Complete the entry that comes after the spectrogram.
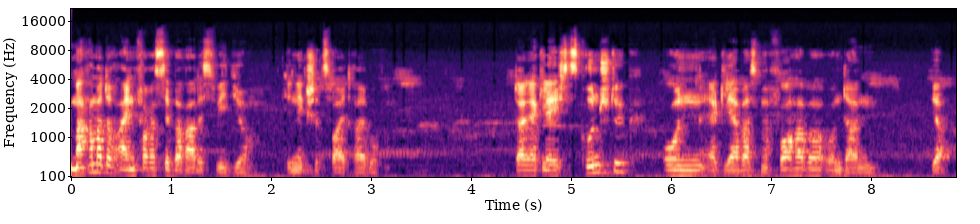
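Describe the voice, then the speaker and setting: The speaker uses lively intonation at a moderate pace, with long, frequent pauses. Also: man, medium pitch for a man. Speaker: emigrant vlogger. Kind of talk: casual Q&A chat.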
